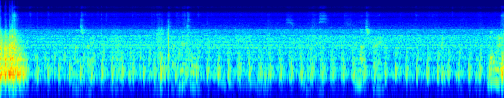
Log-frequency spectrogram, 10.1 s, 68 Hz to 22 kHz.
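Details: Needle EMG, 2-inch needle in adult man's muscle during clinical study on diagnosing suspected MND, at rest; spontaneous activity.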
